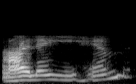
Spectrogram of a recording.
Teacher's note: عَيْن is from the throat, so we want a constriction.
